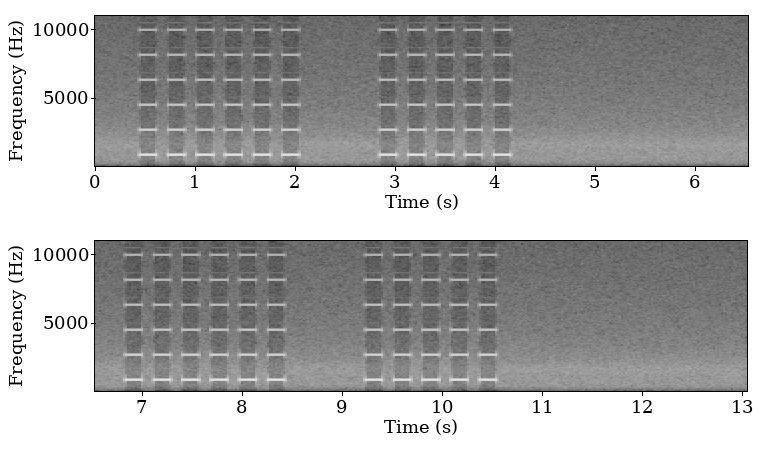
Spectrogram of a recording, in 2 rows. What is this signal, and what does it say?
Beep code, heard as beeps from a small speaker, played twice, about 910 Hz. 6-5.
